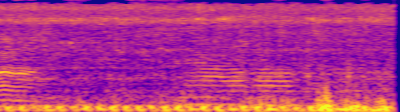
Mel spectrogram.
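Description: Motorcycle engine running with a steady low rumble.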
